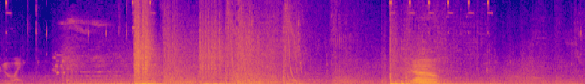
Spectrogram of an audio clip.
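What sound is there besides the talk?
ammo explosion in BattleTech video game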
